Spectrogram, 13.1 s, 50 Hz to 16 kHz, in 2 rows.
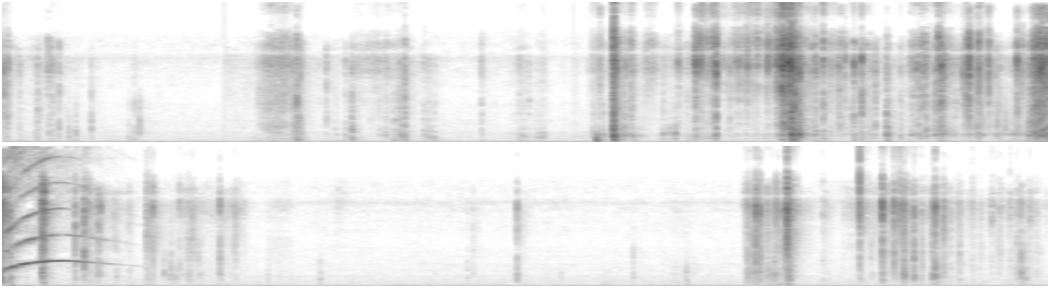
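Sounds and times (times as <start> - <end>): packaging crunches: 0.0 - 0.9, 1.8 - 8.1, 11.2 - 13.0
packaging crinkling and rustling: 0.0 - 1.0, 1.6 - 8.3, 10.8 - 13.0
brief high squeak: 6.4 - 7.5.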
